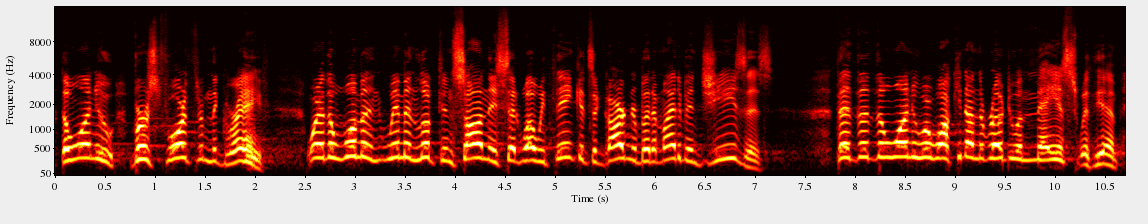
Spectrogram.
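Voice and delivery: excited sermon climb; preaching at full force. Acted. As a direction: build it up for the crowd. Raised preaching.

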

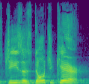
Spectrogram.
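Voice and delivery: a half-acted desperate shout; mock yell. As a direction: yell it up at the sky like a frightened disciple. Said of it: "We'll yell it like the disciples".

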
